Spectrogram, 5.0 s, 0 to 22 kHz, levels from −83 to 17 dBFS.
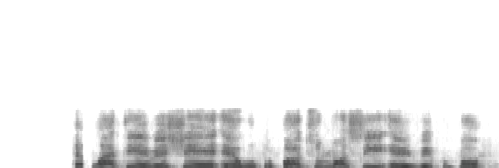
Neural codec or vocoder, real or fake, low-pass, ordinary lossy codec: codec, 16 kHz, 8 kbps, FreqCodec, smaller model; fake; none; none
